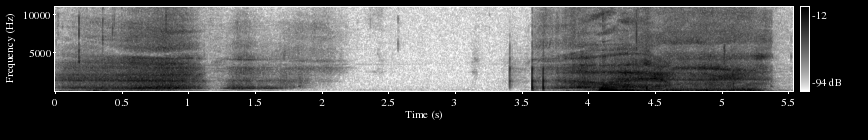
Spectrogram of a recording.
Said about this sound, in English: I'm yawning so much.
